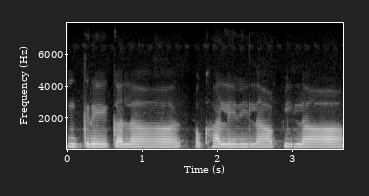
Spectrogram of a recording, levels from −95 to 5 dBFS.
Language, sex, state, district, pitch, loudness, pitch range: Chhattisgarhi, female, Chhattisgarh, Jashpur, 165 Hz, -16 LUFS, 165-170 Hz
